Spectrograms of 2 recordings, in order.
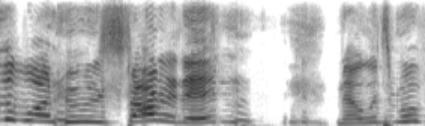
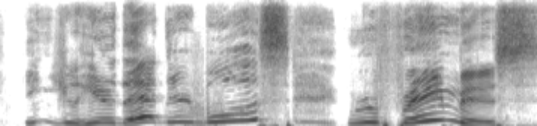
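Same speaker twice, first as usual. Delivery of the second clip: slow, drawn-out, dim-witted cartoon voice; 5 dB quieter than usual. Reading a cartoon story aloud, trying another take on Dopey's line: put-on Dopey the Fox voice. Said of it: "That was a pretty good impression".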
